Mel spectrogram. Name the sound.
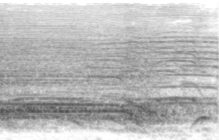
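audience shouting and cheering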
